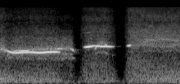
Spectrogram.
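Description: Someone whistles a slow, gentle melody, holding a long steady note, then stepping up to a slightly higher sustained note after a brief breath, with no talking.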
